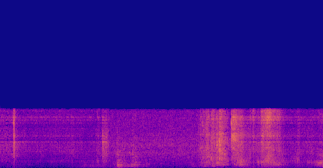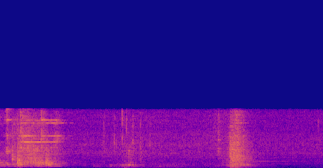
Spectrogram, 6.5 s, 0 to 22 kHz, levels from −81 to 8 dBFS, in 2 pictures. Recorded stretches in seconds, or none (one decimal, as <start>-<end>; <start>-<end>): 1.1-2.4; 3.3-6.5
